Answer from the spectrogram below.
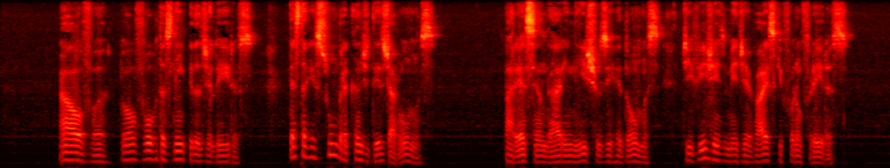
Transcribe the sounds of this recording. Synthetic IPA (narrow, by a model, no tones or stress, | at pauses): ɐawvɐd̪ʊawvoɾd̪ɐzlĩpid̪ɐzd͡ʒɪlejɾɐs | d̪̥ɛst̪ɐɦesũmbɾɐkɐ̃d͡ʒid̪ezd͡ʒɪa̰ɾʔõmɐ̰s | paɾʔɛsɪɐ̃nd̪aɾẽj̃niʃʊzɪɦed̪õmɐz | d͡ʒɪviɾʒẽj̃zmed͡ʒievajskɪfoɾɐ̃w̃fɾejɾɐ̰s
